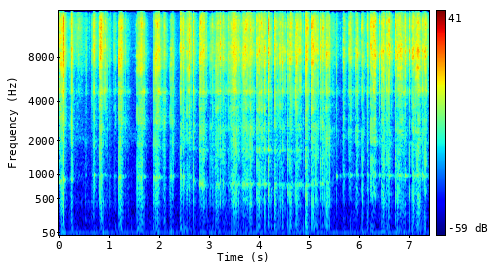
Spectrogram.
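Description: Fingernails scratch along the ridges of a hollow, light blue corrugated plastic tube, a ribbed hose segment about a hand's length long. Dense, rapid ticking and rasping clicks run continuously, bright and crisp with little low end and a faint tonal ring near 870 Hz. Each click dies away almost instantly.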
